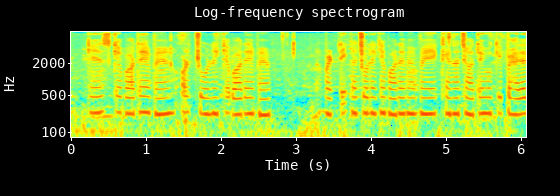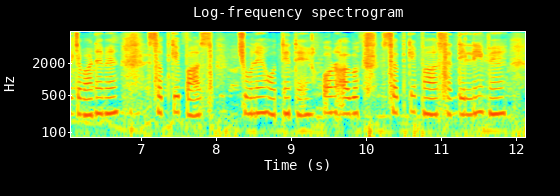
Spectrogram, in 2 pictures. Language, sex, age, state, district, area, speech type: Urdu, female, 18-30, Uttar Pradesh, Gautam Buddha Nagar, rural, spontaneous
